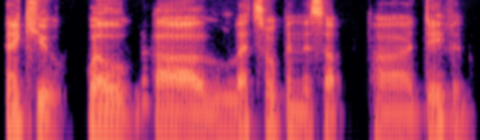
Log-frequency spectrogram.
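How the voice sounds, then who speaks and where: A man moderating a panel over a video call, speaking softly and backing up the speakers with short affirmations. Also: on the low side, little pitch movement, unhurried. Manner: soft-spoken, with supportive backchannels.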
